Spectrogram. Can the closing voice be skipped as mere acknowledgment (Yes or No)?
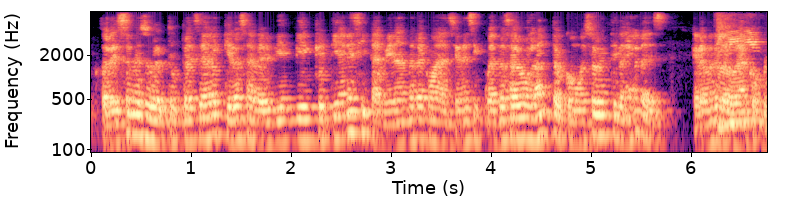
No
